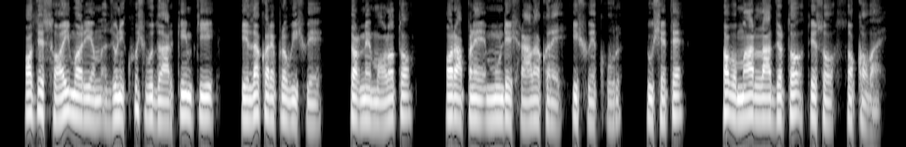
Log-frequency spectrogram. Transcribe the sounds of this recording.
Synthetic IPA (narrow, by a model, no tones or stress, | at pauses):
ɔt̪esɔimɐɾɪjəmd͡zʊɽ̃ikʰʊʃbʊd̪aːɾkɪmt̪i | t̪eːlakɔɾɛpɾɐbuiːʃuɛ | t͡sɔɾnɛmɔɭɔt̪ɔː | ɾaːpɽ̃ɛmʊ̃ɳɖɛʃɾaːɭakɔɾɛjiːʃuɛkʰuːɾ | ʈuʃɛt̪ɛ | sɔbmaːɾlaːd͡zəɾt̪ɔt̪eːsɔsɔkɔba̰ːɛ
